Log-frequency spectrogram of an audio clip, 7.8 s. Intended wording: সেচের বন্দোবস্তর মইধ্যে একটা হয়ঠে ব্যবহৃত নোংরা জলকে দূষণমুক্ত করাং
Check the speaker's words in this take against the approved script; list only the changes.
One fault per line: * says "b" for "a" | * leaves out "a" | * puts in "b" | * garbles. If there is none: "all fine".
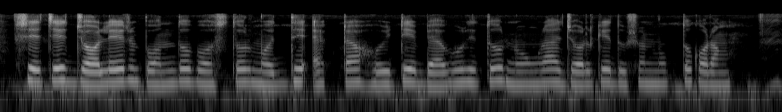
* puts in "জলের"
